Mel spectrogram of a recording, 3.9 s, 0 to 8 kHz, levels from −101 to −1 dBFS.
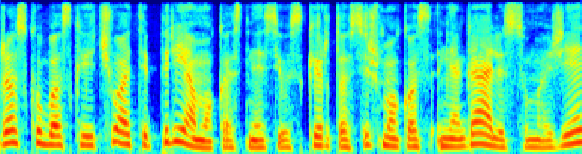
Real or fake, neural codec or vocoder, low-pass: fake; vocoder, 22.05 kHz, 80 mel bands, WaveNeXt; 7.2 kHz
